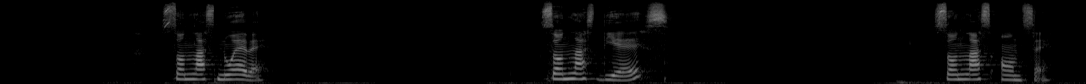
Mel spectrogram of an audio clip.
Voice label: Que Hora Pronunciation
